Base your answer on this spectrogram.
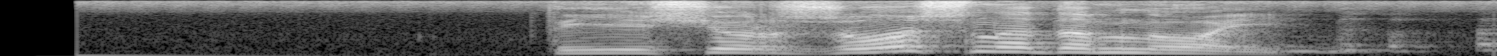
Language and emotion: Russian, angry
